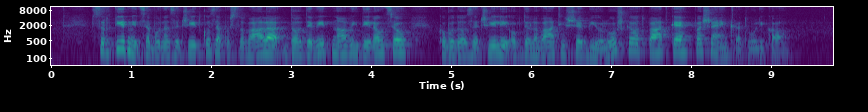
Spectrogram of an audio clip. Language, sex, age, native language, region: Slovenian, female, 30-49, Slovenian, Drava region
